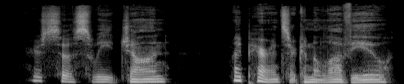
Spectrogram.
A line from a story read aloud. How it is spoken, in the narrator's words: with Kate drifting off under the influence of John's feeding, she murmurs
